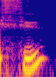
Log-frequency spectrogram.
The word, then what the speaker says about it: fus: Je fus, okay, keep in mind that final S is not pronounced. Tu fus, exactly the same thing, final S not pronounced.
